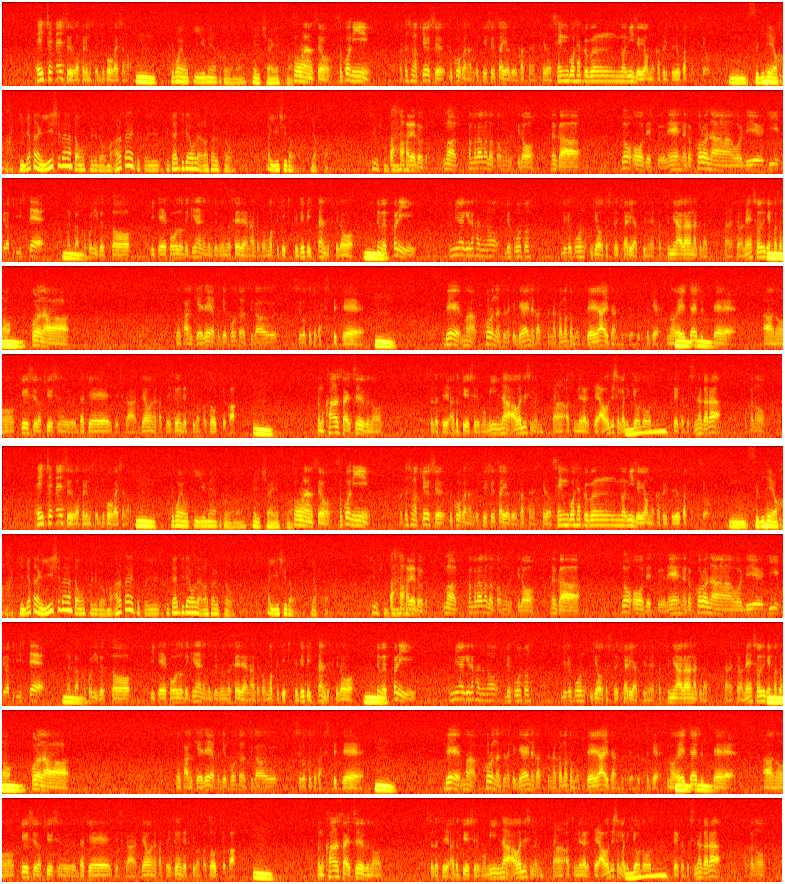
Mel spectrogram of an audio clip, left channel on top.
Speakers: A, on the right (about 40°); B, on the left (about 30°).
A: HIS わかります旅行会社の。
B: うん、すごい大きい有名なとこよね、HIS は。
A: そうなんですよ。そこに、私は九州、福岡なんで九州採用で受かったんですけど、1500分の24の確率で受かったんですよ。
B: うん、すげえよ。やっぱり優秀だなって思ったけど、まあ改めてそういう具体的なことで表すると、まあ優秀だわ。やっぱ不思議不思議な感じだけど。
A: あ、<laughs> ありがとうございます。まあ、たまたまだと思うんですけど、なんか、そうですね。なんかコロナを理由、理由はにして、
B: うん、
A: なんかここにずっといて行動できないのも自分のせいだよなとか思って結局出て行ったんですけど、
B: うん、
A: でもやっぱり、積み上げるはずの旅行と、旅行業としてのキャリアっていうのはやっぱ積み上がらなくなったんですよね。正直やっぱそのコロナ
B: うん、うん、
A: の関係でやっぱ旅行とは違う仕事とかしてて、
B: うん、
A: で、まあコロナじゃなきゃ出会えなかった仲間とも出会えたんですよ、ぶっちゃけ。その
B: うん、
A: HIS
B: うん、
A: って、あの、九州は九州だけでしか出会わなかったりするんですけど、その同期とか。
B: うん、うん、
A: でも関西中部の人たち、あと九州もみんな淡路島に一旦集められて、淡路島で共同生活しながら、
B: うん、
A: 他の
